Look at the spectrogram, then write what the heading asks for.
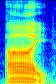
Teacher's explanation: We're sliding from one vowel, A, to another vowel, Y.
